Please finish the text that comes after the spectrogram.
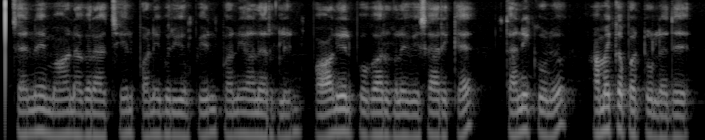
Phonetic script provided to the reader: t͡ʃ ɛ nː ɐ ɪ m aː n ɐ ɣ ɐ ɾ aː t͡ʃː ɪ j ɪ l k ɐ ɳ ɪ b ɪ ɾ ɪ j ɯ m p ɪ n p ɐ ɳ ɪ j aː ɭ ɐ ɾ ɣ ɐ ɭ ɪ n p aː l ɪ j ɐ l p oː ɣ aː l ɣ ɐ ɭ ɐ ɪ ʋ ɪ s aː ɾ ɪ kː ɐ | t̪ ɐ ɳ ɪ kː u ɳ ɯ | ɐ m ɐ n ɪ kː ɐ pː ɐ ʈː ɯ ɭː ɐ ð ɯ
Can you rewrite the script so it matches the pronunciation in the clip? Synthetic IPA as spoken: t͡ʃ ɛ nː ɐ ɪ m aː n ɐ ɣ ɐ ɾ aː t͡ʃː ɪ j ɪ l p ɐ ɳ ɪ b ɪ ɾ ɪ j ɯ m p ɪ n p ɐ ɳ ɪ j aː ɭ ɐ ɾ ɣ ɐ ɭ ɪ n p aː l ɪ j ɐ l p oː ɣ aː ɾ ɣ ɐ ɭ ɐ ɪ ʋ ɪ s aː ɾ ɪ kː ɐ | t̪ ɐ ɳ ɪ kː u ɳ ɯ | ɐ m ɐ ɪ kː ɐ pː ɐ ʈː ɯ ɭː ɐ ð ɯ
